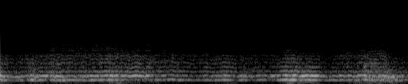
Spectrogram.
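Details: Low, even hum of bumblebees working yellow cassia and Duranta erecta blossoms, a dense harmonic drone that stays fairly constant, swelling slightly toward the end.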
